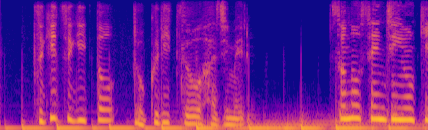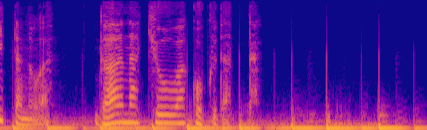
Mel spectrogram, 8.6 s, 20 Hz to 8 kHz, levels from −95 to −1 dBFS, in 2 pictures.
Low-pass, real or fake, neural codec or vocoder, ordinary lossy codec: 7.2 kHz; real; none; Opus, 16 kbps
